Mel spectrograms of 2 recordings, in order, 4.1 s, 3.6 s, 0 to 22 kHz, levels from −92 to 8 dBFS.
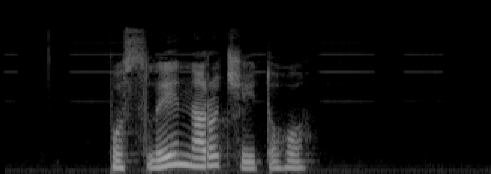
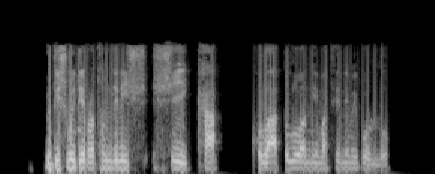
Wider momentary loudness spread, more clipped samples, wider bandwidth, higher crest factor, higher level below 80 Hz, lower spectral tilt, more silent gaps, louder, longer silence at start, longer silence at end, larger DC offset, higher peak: about the same, 10 LU vs 11 LU; neither; first, 11.5 kHz vs 8 kHz; about the same, 20 dB vs 18 dB; second, -72 dBFS vs -42 dBFS; about the same, -5.5 dB/octave vs -5 dB/octave; second, none vs 1.99-2.11 s; second, -36 LUFS vs -19 LUFS; first, 0.9 s vs 0.4 s; first, 1.55 s vs 0.4 s; neither; second, -20 dBFS vs -2 dBFS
